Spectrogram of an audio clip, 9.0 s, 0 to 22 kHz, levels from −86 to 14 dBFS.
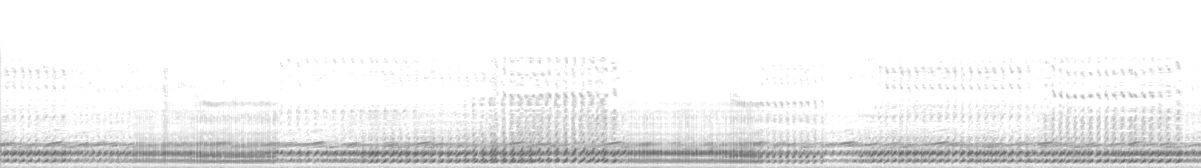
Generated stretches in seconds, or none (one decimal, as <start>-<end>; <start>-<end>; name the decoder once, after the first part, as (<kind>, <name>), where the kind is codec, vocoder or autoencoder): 1.0-2.1 (vocoder, BigVGAN v2); 4.7-5.7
